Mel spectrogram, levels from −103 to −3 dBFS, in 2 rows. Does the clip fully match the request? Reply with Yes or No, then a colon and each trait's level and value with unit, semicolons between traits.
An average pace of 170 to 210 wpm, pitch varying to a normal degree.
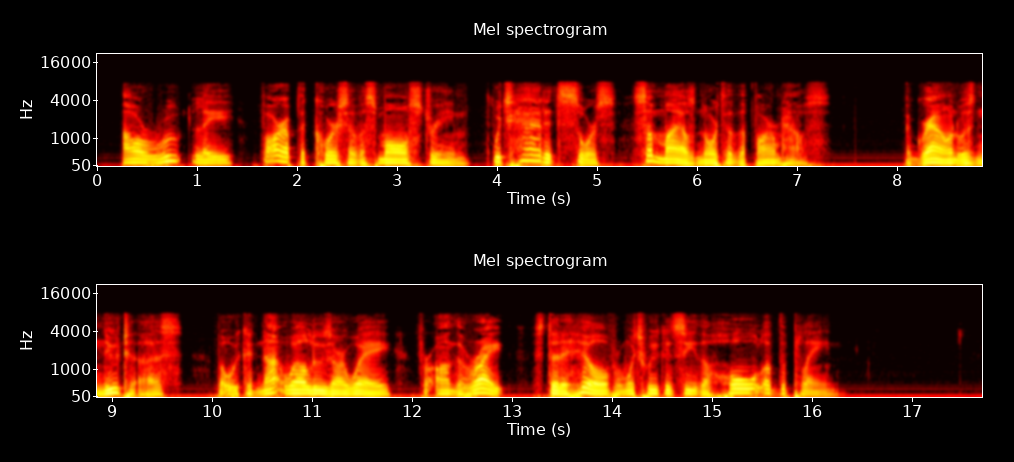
Yes: average, 180 wpm; average, 3.9 semitones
